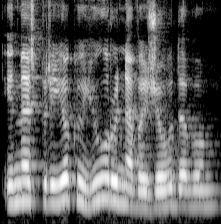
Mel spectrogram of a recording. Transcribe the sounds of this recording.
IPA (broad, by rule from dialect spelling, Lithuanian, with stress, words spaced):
ɪ ˈmʲɛs pʲrʲɪ ˈjoːkʲʊ ˈjuːrʊ nʲɛʋɐˈʒʲoːʊdɐʋʊm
